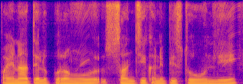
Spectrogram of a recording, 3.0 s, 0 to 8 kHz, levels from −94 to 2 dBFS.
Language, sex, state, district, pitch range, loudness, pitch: Telugu, female, Telangana, Hyderabad, 110-115 Hz, -20 LUFS, 110 Hz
